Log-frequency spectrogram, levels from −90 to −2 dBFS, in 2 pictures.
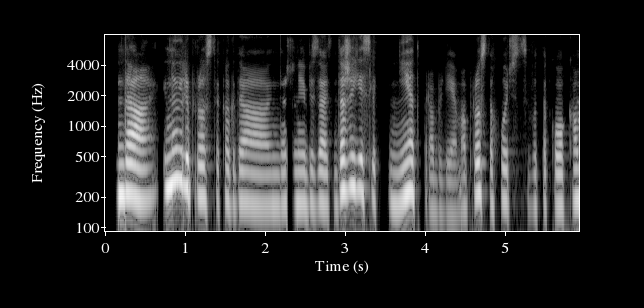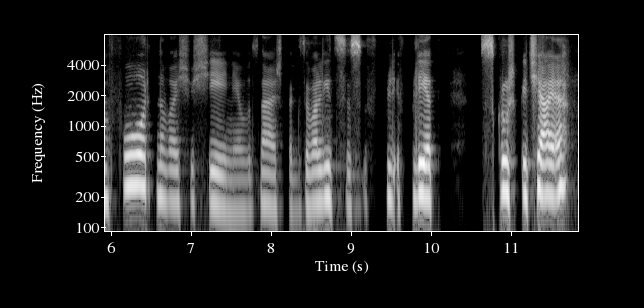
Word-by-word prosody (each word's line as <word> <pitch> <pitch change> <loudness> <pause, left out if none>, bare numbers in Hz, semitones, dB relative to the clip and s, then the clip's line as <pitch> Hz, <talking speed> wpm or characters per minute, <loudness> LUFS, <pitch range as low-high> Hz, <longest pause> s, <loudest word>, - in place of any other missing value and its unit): Да, 205 -2 +3
ну, 265 +5 +5
или 260 -4 +4
просто, 200 -3 -7
когда 175 -2 -7
даже 170 +1 -11
необязате 175 -1 -7
даже, 230 +4 +1
если 235 -5 -4
нет 195 +6 -1
проблем, 145 -2 -18
а 155 - -14
просто 215 -1 -5
хочется 185 -2 -12
вот 165 0 -19
такого 170 -1 -7
комфортного 220 +1 +1
ощущения, 175 -4 -8
вот 150 +1 -20
знаешь, 165 -1 -10
так 155 -1 -21
завалиться 180 +2 -4
с 165 +1 +1 0.3
в 200 - -4
в 195 +1 -13
плед 200 -1 +7 0.5
с - - 0
кружкой 220 -1 +3
чая, 215 +2 +6
185 Hz, 145 wpm, -19 LUFS, 170-215 Hz, 0.5 s, плед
